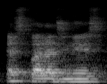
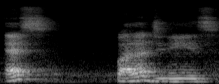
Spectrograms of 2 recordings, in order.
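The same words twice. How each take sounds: First: Said in the usual way. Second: एस्पाराजिनेज drawn out very slowly; slow demo. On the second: Shown as a demonstration. Teacher sounding out the drug name. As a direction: stretch एस्पाराजिनेज syllable by syllable. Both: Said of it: "इसको ऐसे pronounce करते हैं".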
